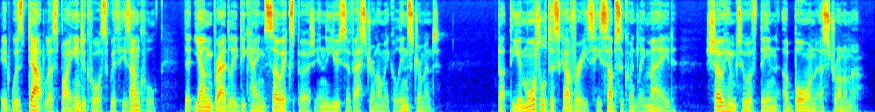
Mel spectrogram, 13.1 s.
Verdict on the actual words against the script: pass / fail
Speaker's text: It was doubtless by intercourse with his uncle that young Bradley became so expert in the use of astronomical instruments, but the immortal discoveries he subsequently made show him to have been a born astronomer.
fail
